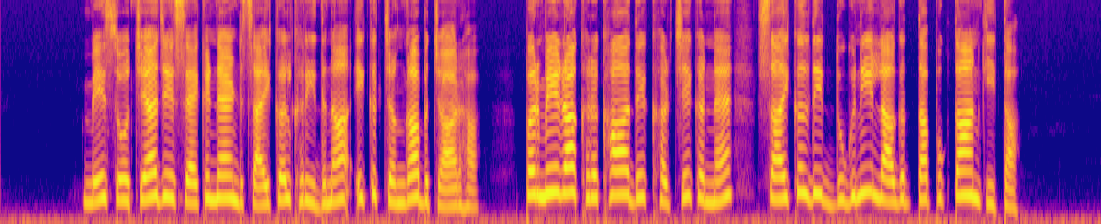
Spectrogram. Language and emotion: Dogri, sad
